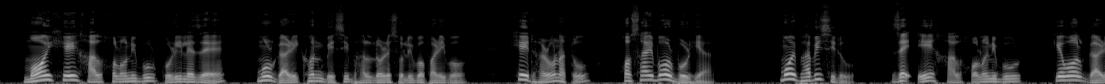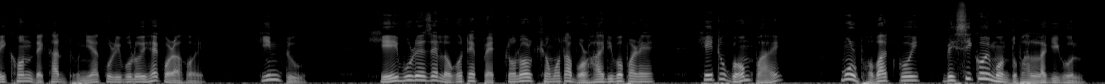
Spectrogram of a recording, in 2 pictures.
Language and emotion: Assamese, surprised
